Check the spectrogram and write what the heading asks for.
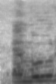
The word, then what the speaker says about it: Mood: Mood is how you say it, the guys that made Juicy Fruit, Mood.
